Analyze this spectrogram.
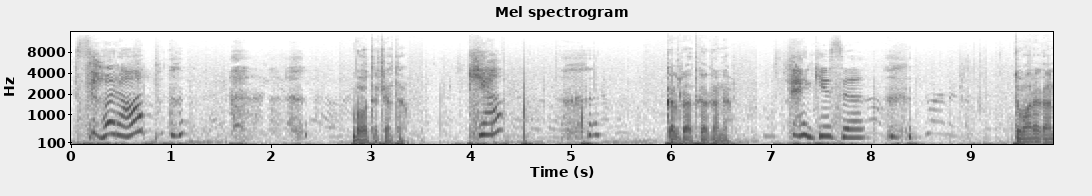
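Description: A young woman speaks warmly and close by.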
